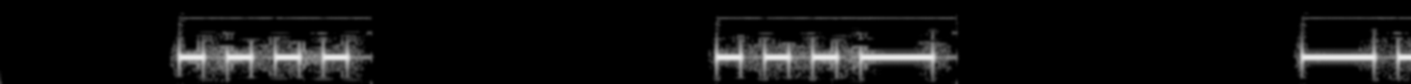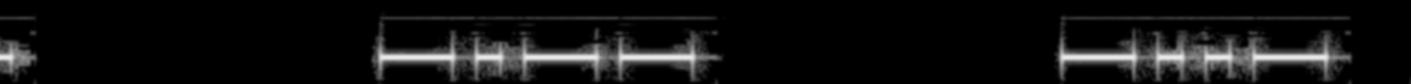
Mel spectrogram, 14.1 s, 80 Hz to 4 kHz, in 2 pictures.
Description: Morse code, heard as a keyed tone, about 10 wpm, 800 Hz. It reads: H V N Y X
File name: ct2idw / exerc9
